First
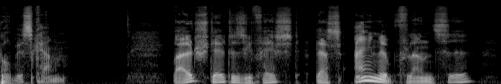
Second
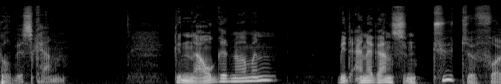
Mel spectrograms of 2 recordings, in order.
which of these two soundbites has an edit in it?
first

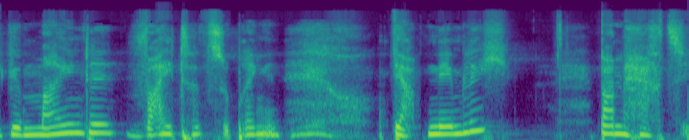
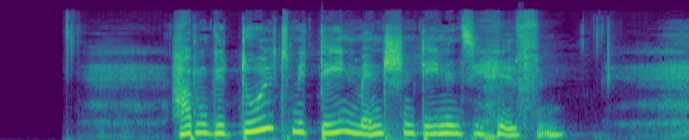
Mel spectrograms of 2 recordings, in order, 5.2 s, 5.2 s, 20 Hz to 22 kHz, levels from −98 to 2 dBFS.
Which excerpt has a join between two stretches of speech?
first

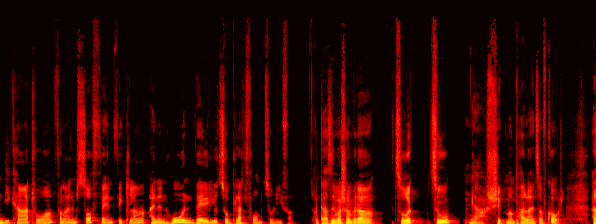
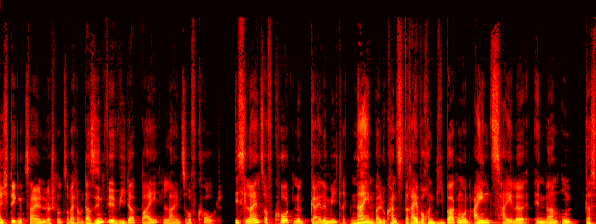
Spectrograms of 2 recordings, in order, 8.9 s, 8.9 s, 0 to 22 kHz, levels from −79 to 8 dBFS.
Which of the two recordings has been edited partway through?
second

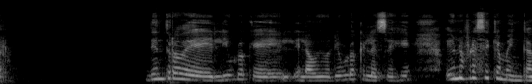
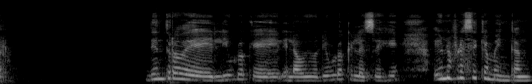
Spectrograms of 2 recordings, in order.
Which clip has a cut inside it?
second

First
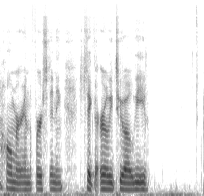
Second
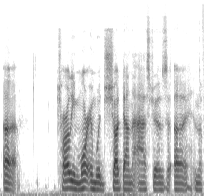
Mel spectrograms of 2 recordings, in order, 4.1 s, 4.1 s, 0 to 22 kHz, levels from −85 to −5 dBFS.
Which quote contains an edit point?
second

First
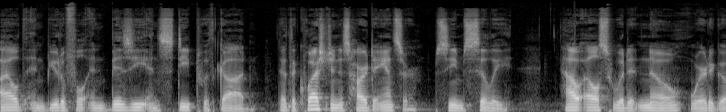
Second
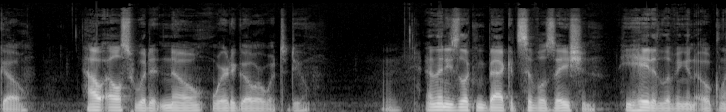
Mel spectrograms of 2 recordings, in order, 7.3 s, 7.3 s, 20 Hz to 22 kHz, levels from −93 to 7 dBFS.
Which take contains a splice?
first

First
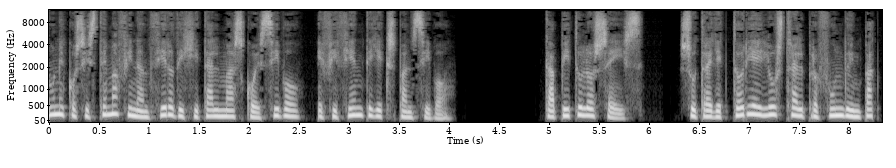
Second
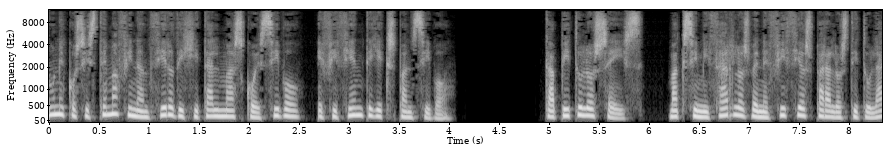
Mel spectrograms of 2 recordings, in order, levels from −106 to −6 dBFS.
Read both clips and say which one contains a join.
first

